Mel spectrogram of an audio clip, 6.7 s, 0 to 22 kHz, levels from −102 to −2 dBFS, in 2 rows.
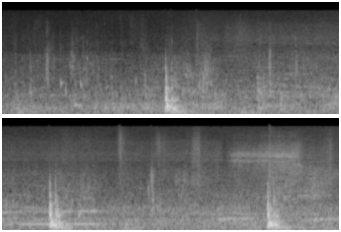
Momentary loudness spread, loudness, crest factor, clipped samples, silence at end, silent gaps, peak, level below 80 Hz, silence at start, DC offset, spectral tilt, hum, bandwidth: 16 LU; -30 LUFS; 24 dB; under 0.1%; 0 s; none; -6 dBFS; -46 dBFS; 0 s; under 0.1%; -5.5 dB/octave; none; 16 kHz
